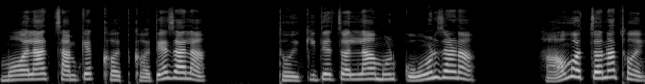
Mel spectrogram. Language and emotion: Goan Konkani, disgusted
